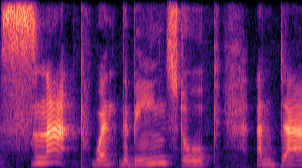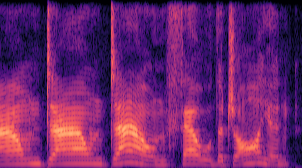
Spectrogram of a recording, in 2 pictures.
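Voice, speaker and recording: A woman reading a children's storybook aloud as narrator, with expressive, deliberate delivery. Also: mid-range voice, clear, resonant tone.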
